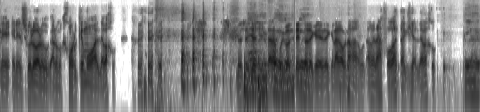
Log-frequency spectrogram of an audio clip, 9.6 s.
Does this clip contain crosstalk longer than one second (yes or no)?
yes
